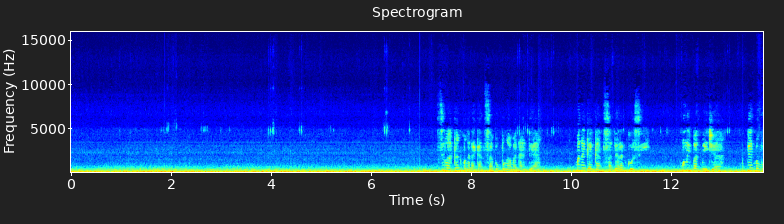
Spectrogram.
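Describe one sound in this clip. A propeller plane's engines drone steadily from inside the cabin.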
